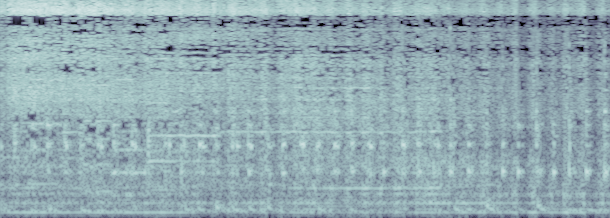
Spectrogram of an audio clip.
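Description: Procession band music: a saxophone plays a melody of held notes over a steady low drone, with a barrel drum beating a rhythm that grows more distinct toward the end.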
